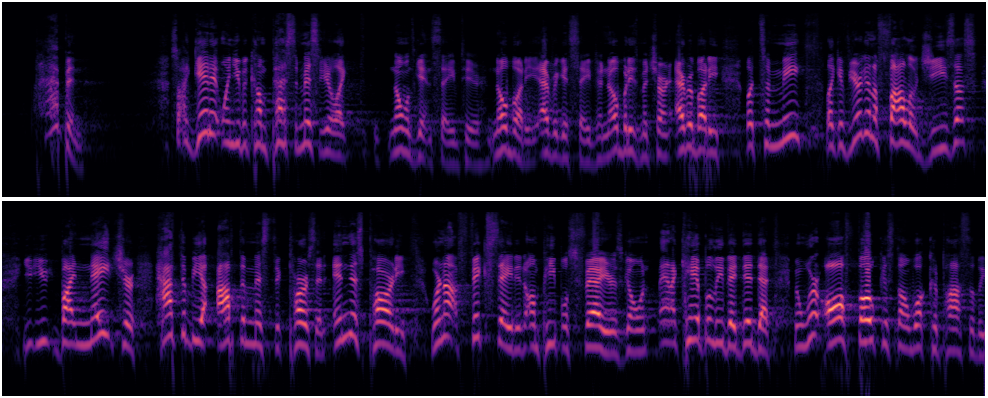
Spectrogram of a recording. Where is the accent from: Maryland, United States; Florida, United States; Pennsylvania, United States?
Pennsylvania, United States; Boyertown; moved away as an adult; also born or lived in Philadelphia, Pennsylvania; I'm from Philly. I tell you about I was from Boyertown. I'm from Philly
